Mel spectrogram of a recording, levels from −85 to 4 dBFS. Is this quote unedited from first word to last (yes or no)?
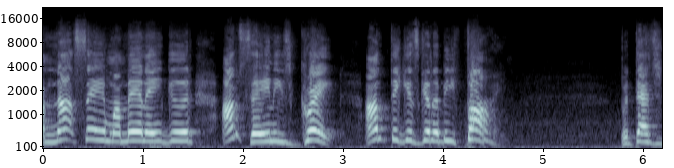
yes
